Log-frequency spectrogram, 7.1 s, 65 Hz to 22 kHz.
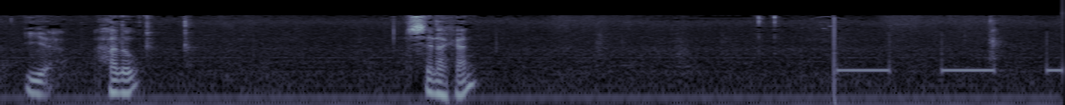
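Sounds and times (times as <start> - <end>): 
low telephone line hum: 0.0 - 7.0
speech: 0.2 - 1.1, 2.8 - 3.3
telephone busy tone after a dropped call-in line: 5.6 - 7.0.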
